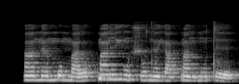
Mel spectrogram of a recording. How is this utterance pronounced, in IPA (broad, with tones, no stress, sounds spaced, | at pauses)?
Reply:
ã˧ n ɛ̃˧ m o˧ m a˨ l o˨˦ k͡p ã˦ ɾ i˦ j ũ˦˨ ʃ o˨˦ d ɛ̃˧ j a˧ k͡p ã˦ ɡ͡b ũ˦ t e˦˨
